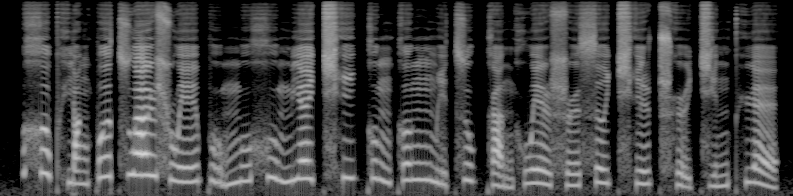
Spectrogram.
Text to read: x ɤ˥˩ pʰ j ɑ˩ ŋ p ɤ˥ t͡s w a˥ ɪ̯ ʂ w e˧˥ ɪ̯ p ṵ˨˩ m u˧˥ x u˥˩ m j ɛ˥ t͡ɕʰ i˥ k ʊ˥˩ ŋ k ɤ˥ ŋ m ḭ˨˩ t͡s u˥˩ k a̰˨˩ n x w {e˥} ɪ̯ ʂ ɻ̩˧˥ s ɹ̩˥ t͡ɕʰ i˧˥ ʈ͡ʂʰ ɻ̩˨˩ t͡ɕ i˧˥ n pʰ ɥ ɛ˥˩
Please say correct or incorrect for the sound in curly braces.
incorrect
